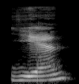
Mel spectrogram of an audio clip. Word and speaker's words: 炎: we are going to learn is the yen yen Yen it means hot so do you notice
